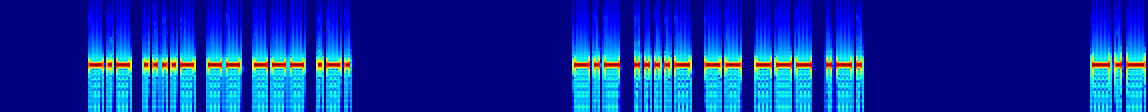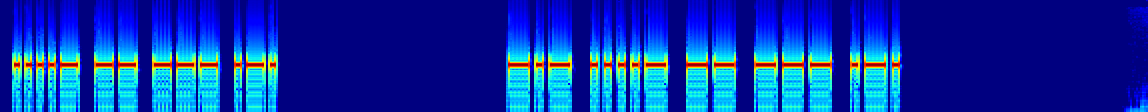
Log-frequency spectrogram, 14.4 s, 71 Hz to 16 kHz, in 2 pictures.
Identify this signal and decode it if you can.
Morse code, heard as a keyed tone, about 35 wpm, 700 Hz. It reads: K4MOR K4MOR K4MOR K4MOR
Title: Speed Racing - USA Call Signs 28wpm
